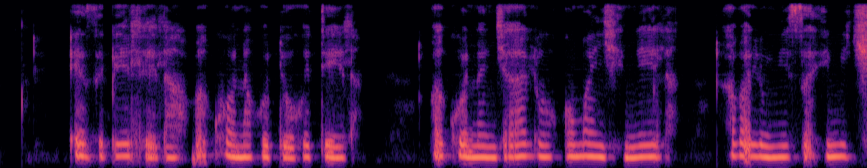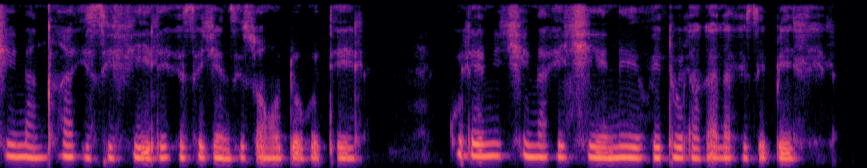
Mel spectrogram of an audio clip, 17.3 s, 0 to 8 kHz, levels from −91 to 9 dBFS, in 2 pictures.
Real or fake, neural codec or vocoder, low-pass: fake; codec, 16 kHz, 16 kbps, FunCodec, trained on Chinese and English, 50 frames a second; 7.2 kHz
